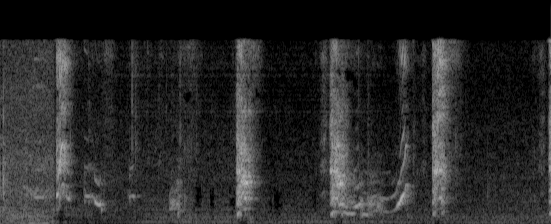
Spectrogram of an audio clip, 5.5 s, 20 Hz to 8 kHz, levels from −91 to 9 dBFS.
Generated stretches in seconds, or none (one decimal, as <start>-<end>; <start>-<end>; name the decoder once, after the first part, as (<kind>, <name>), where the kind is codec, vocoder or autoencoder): 1.1-3.9 (vocoder, BigVGAN v2)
